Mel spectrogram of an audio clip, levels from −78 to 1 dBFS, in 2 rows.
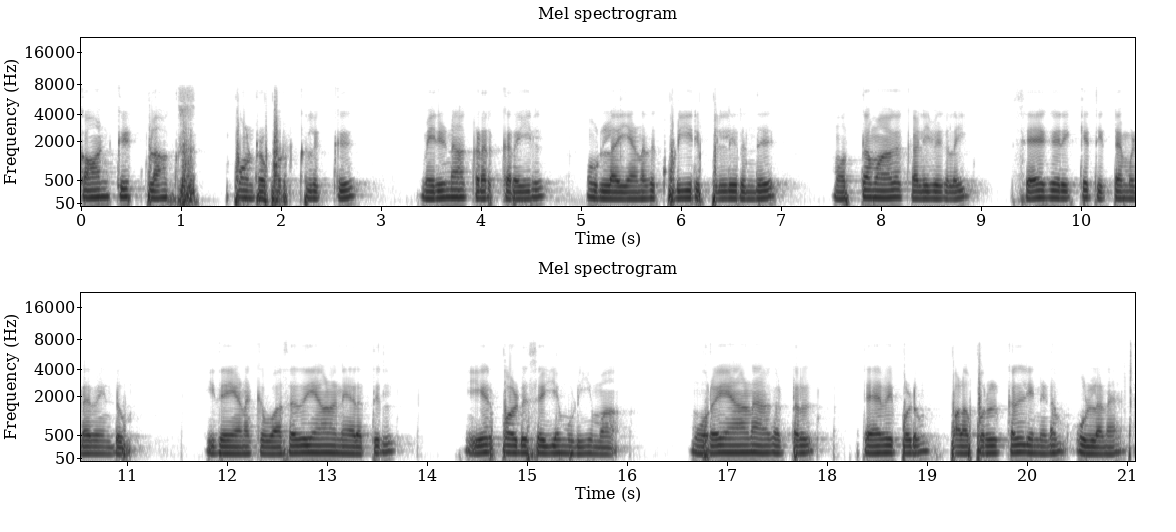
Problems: background sounds at intervals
